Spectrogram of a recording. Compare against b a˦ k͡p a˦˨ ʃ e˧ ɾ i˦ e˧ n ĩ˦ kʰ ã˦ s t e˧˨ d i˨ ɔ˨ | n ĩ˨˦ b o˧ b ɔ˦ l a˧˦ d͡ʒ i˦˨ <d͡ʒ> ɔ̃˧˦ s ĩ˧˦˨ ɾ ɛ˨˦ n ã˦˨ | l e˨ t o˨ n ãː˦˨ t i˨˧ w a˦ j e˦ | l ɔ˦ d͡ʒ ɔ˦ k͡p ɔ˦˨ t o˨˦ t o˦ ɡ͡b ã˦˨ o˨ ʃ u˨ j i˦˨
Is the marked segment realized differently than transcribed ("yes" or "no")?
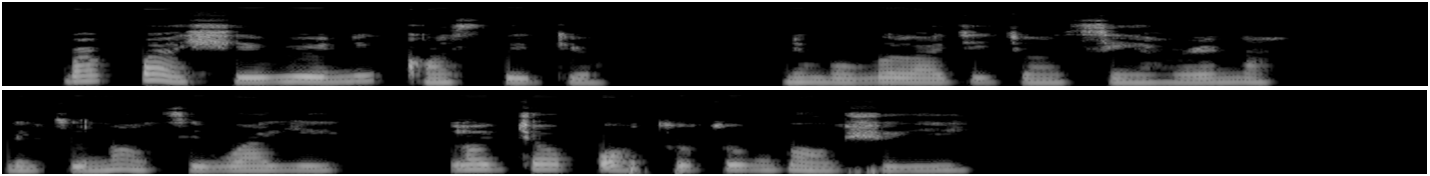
no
